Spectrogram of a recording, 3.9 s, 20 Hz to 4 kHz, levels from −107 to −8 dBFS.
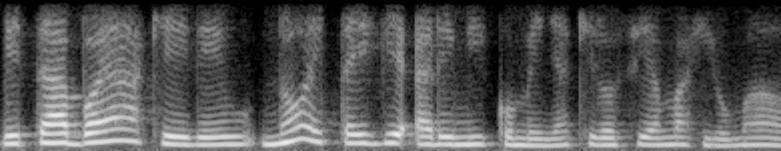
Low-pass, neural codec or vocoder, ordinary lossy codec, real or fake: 3.6 kHz; codec, 16 kHz, about 1 kbps, DyCAST, with the encoder's durations; Opus, 32 kbps; fake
